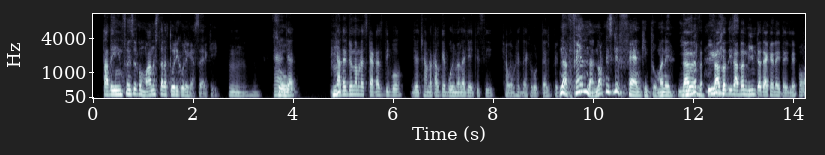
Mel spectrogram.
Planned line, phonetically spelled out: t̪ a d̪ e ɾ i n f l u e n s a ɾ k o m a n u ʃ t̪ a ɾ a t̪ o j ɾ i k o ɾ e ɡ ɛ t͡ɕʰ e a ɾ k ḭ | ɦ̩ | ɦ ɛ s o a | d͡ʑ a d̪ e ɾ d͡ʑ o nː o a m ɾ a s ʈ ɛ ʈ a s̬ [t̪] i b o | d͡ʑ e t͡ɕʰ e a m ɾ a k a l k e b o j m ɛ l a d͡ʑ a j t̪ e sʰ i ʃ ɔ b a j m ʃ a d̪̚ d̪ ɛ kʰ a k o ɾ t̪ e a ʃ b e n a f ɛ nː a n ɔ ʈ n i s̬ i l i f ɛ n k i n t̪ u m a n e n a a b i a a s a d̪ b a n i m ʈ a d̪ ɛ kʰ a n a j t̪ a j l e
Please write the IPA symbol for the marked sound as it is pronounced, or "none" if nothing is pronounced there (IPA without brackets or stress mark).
d̪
